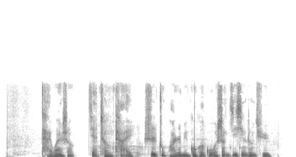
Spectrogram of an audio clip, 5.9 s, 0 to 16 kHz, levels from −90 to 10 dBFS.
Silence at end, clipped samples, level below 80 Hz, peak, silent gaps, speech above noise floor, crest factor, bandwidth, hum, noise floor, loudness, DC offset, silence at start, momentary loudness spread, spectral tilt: 0.5 s; under 0.1%; -66 dBFS; -16 dBFS; none; 34 dB; 18 dB; 8 kHz; none; -67 dBFS; -34 LUFS; under 0.1%; 0.85 s; 7 LU; -5.5 dB/octave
